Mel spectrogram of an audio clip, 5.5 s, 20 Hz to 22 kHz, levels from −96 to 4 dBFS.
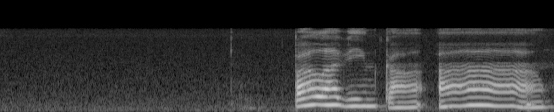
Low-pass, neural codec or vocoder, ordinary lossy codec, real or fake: none; none; none; real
